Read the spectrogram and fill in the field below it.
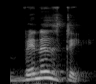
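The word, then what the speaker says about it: Wednesday: डे वेड नस डे लेकिन pronunciation में हम बच्चों को ये सिखाएंगे कि वेनसडे डी साइलेंट हो जाता है और भी बहुत स्पेलिंग्स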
